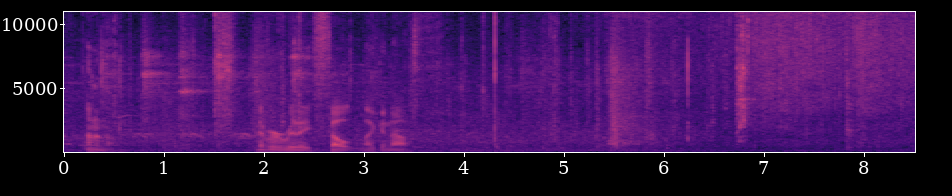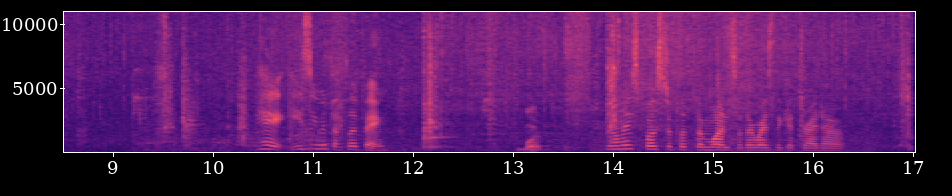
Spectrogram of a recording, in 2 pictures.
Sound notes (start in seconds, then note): 6.5 sizzling on grill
